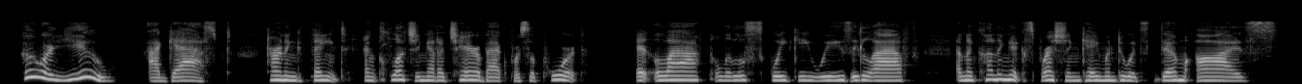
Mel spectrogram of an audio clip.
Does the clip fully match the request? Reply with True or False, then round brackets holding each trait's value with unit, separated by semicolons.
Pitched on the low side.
False (185 Hz)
